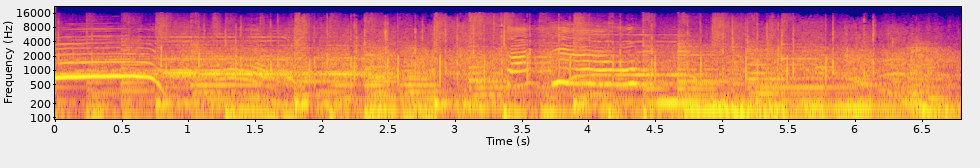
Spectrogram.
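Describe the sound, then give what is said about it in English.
An audience gives loud, sustained applause and cheering at a live show as the final act is welcomed back, a continuous wash of clapping with whoops. “Before we bring them on, a huge round of applause for Naomi Evans, Lucy Cooke, Felicity Ward. And please welcome back our final act, it's Jess Robinson.”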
